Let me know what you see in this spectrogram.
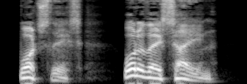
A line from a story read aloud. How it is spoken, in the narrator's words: said somebody in a bass voice among the ranks of cadets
